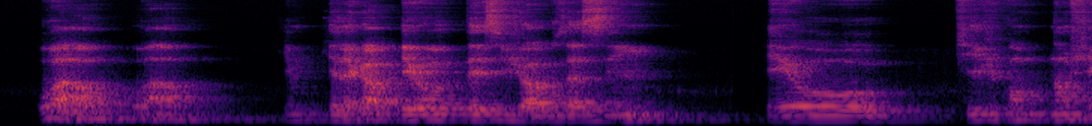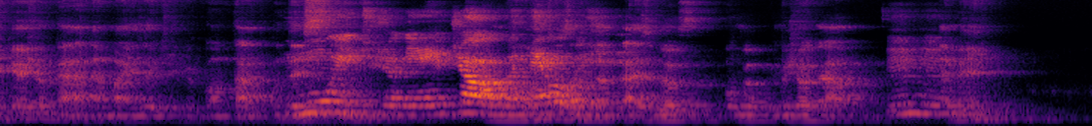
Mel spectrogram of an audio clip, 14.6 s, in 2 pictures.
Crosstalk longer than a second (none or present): present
